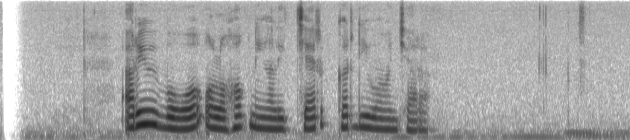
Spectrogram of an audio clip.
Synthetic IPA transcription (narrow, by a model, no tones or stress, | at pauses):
ʔa̰ɾiwibɔwɔʔɔlɔɦɔk̚niŋalit͡ʃɛrkɨrdiwawaɲt͡ʃaɾa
